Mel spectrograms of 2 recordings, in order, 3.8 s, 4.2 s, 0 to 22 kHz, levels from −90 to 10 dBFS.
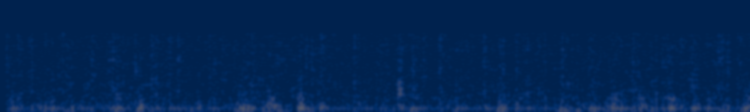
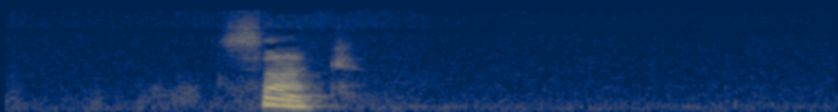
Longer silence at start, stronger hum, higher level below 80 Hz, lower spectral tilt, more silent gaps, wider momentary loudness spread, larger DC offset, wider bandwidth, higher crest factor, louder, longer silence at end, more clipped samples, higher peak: second, 0 s vs 1.2 s; neither; second, -82 dBFS vs -74 dBFS; second, -3 dB/octave vs -6.5 dB/octave; neither; second, 1 LU vs 27 LU; neither; second, 8 kHz vs 16 kHz; about the same, 18 dB vs 22 dB; second, -69 LUFS vs -25 LUFS; second, 0 s vs 2.5 s; neither; second, -52 dBFS vs -10 dBFS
